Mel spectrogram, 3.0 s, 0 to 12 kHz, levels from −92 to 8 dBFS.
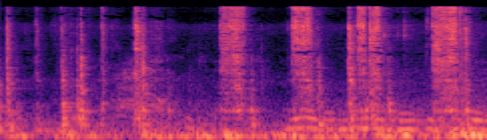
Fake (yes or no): no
